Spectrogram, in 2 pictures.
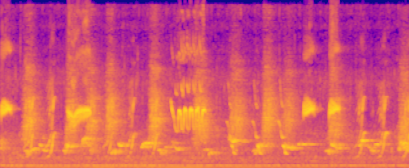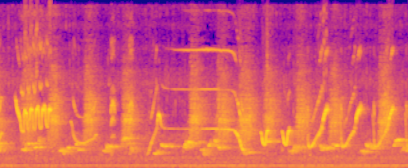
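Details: Lovebird pouring out excited, shrill chatter of squeaks, short whistles and harsh squawks in a nearly continuous rush, over a faint low hum.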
